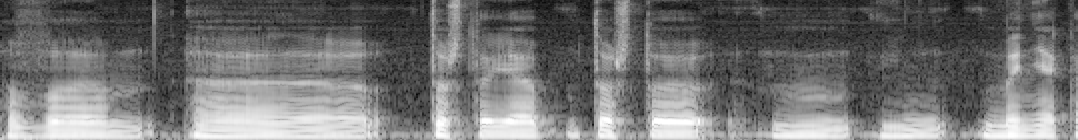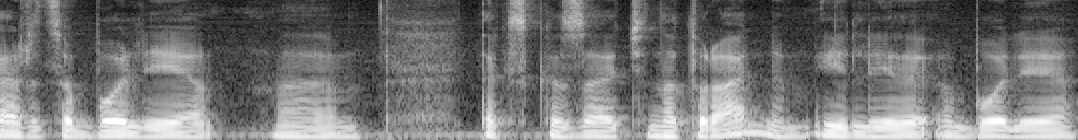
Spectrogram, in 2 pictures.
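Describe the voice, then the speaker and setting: Speaking very slowly with long, frequent pauses, a man with a non-native accent has a fairly low pitch, a dark, mellow tone and fairly even intonation. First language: not Russian (speaking Russian). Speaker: podcaster. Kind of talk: solo monologue. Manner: halting.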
